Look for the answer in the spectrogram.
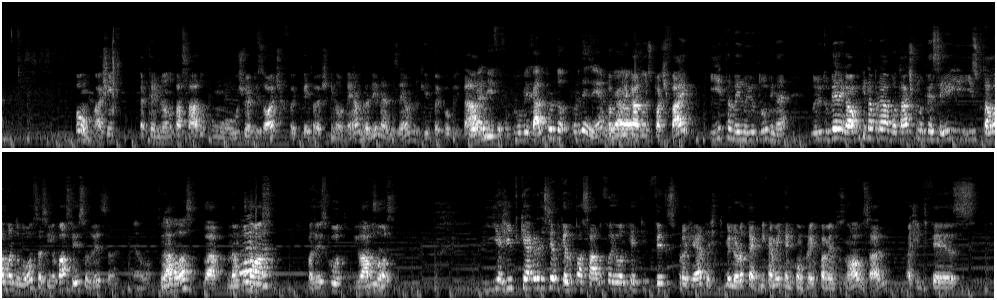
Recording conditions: phone or laptop microphone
